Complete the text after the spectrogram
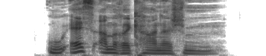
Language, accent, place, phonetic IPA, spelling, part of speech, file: German, Germany, Berlin, [uːˈʔɛsʔameʁiˌkaːnɪʃm̩], US-amerikanischem, adjective, De-US-amerikanischem.ogg
- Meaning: strong dative masculine/neuter singular of US-amerikanisch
